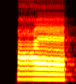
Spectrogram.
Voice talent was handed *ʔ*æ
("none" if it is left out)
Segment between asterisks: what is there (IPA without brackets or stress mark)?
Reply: ʕ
